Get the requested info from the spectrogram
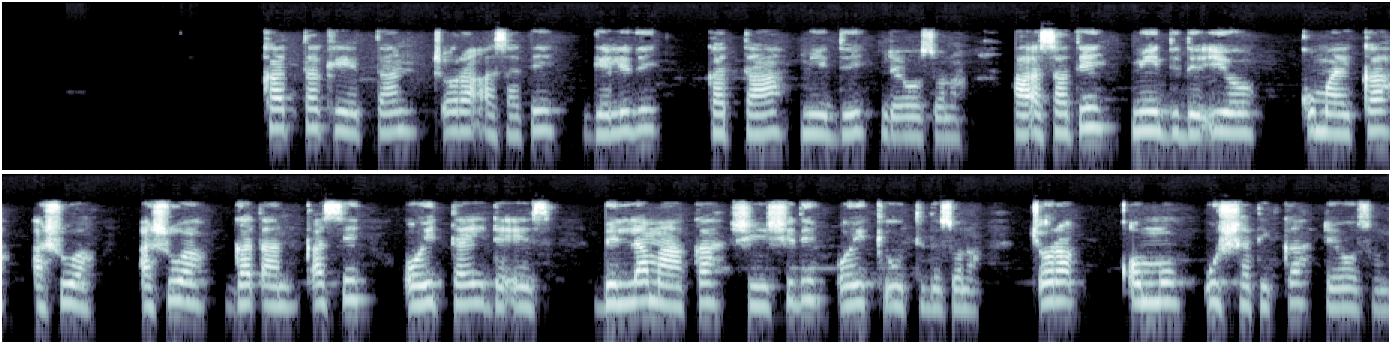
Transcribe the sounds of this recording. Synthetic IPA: kɐt̪ːɐke̞ːt̪ːɐnt͡ʃʼɔɾɐʔɐsɐt̪ɪɡɛlɪd̪ɪ | kɐt̪ːaːmiːd̪ːɪd̪ɛjo̞ːsɔnɐ | hɐːsɐt̪ɪmiːd̪ːɪd̪ɛʔɪjɔ | kʼʊmɐjkːɐʔɐʃʊwa | ʔɐʃʊwaɡɐt̪ʼɐnkʼɐsːɪ | ʔɔjt̪ːɐjd̪ɛʔe̞ːs | bɪlːɐmaːkːɐʃiːʃːɪd̪ɪɔjkʼːɪʊt̪ːɪd̪ɔsɔnɐ | t͡ʃʼɔɾɐ | kʼɔmːɔʊʃːɐt̪ɪkːɐd̪̥ɛjo̞ːsɔnɐ

